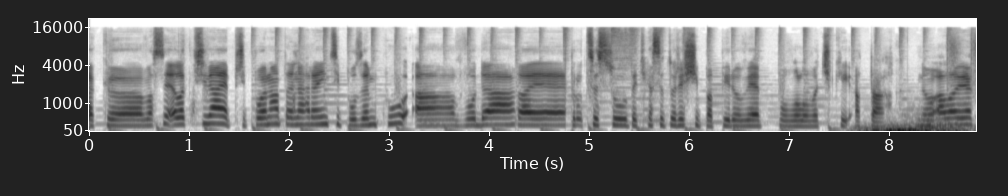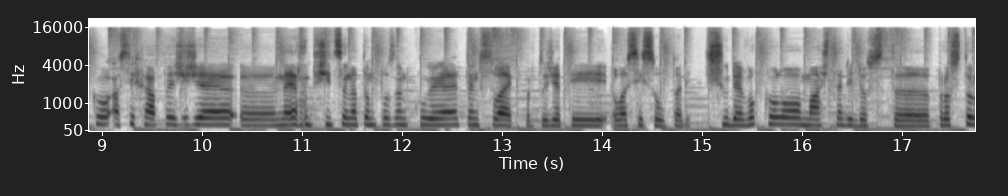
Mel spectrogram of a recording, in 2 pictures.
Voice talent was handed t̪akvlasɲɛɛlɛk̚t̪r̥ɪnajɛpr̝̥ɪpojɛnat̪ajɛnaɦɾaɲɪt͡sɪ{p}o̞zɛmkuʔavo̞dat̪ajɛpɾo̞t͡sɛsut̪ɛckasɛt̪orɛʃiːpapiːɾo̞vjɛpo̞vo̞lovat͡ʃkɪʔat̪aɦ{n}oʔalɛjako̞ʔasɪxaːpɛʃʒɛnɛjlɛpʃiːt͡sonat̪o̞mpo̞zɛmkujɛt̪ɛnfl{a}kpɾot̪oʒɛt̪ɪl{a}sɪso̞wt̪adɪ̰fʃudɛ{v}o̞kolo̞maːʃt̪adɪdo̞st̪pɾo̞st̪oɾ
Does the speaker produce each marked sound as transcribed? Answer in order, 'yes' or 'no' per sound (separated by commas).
yes, yes, no, no, yes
